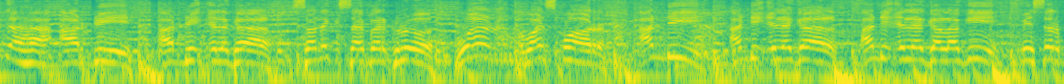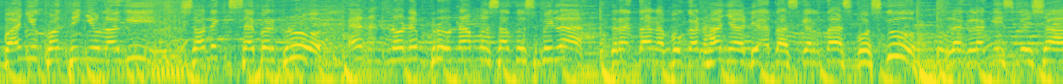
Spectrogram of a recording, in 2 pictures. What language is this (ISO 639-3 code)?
ind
